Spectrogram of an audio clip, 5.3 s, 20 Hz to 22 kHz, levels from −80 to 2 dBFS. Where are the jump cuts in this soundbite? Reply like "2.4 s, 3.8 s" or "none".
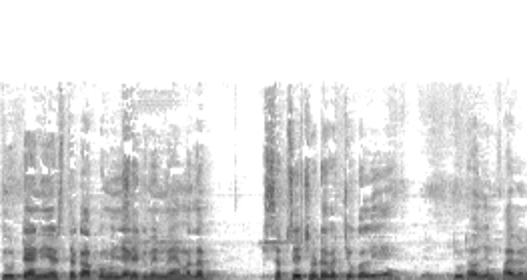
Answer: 1.3 s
